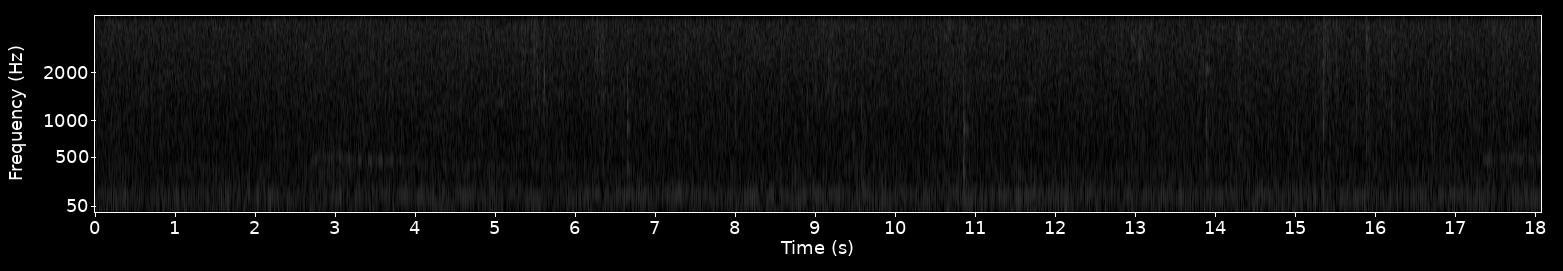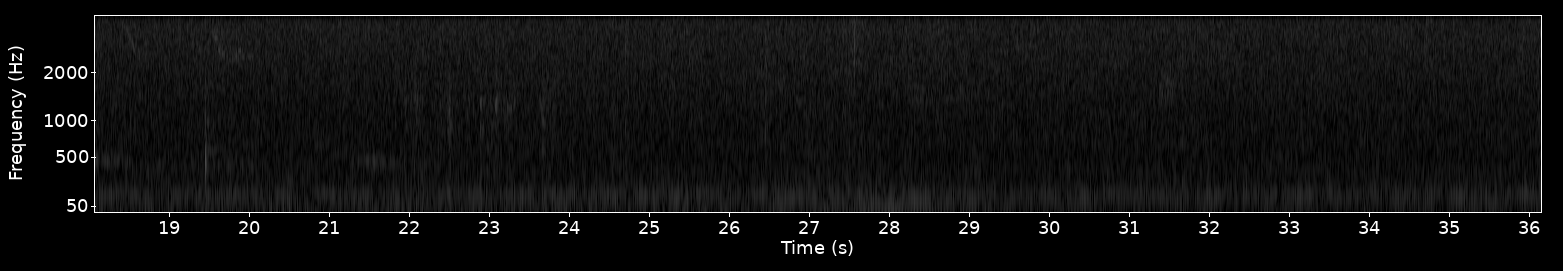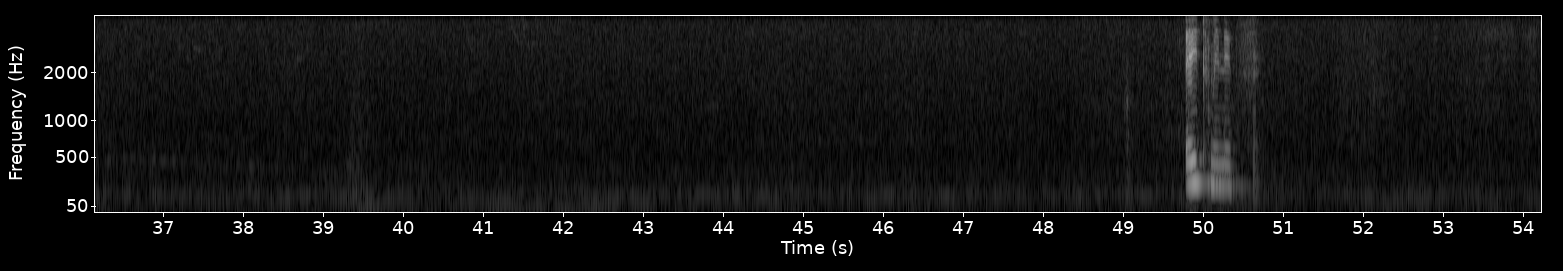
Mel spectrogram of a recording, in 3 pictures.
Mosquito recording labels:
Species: no mosquito; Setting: insect culture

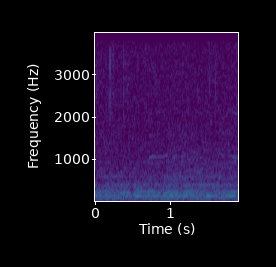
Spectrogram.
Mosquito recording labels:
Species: Anopheles gambiae s.s.; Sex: female; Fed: unfed; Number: one; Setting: insect culture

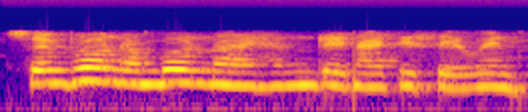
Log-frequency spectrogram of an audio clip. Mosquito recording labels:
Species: no mosquito; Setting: cup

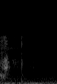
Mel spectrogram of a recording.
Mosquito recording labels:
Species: no mosquito; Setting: cup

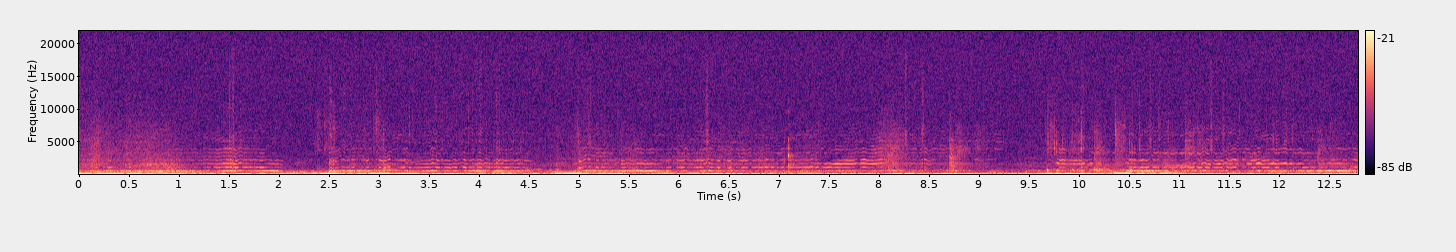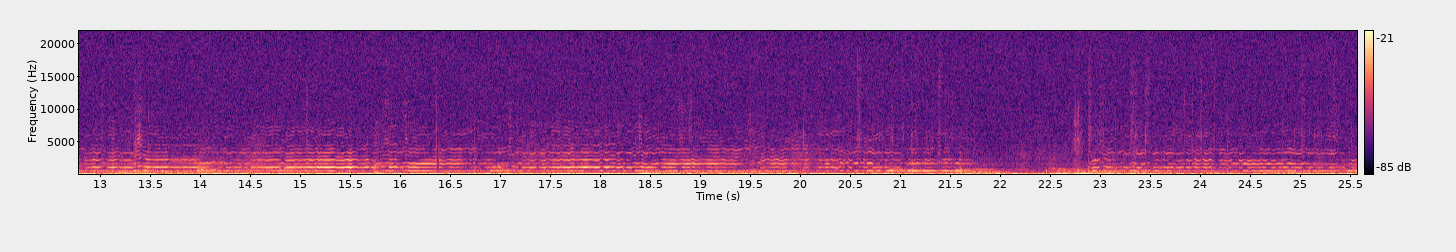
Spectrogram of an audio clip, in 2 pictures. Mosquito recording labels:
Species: Anopheles arabiensis; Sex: female; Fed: unfed; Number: one; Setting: cup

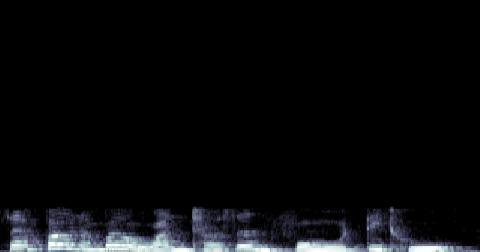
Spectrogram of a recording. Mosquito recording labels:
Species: no mosquito; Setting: cup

